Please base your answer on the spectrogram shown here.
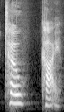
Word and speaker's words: Tokaj: It's pronounced Tokaj, not Tokaji. These beautiful wines are from the region of Tokaj, with no I at the end, but pronounced in the same way.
